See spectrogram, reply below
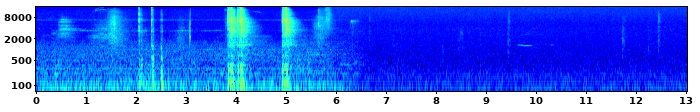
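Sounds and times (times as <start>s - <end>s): sharp clicks: 3.8s - 5.3s
swishing handling noises: 5.4s - 6.5s.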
